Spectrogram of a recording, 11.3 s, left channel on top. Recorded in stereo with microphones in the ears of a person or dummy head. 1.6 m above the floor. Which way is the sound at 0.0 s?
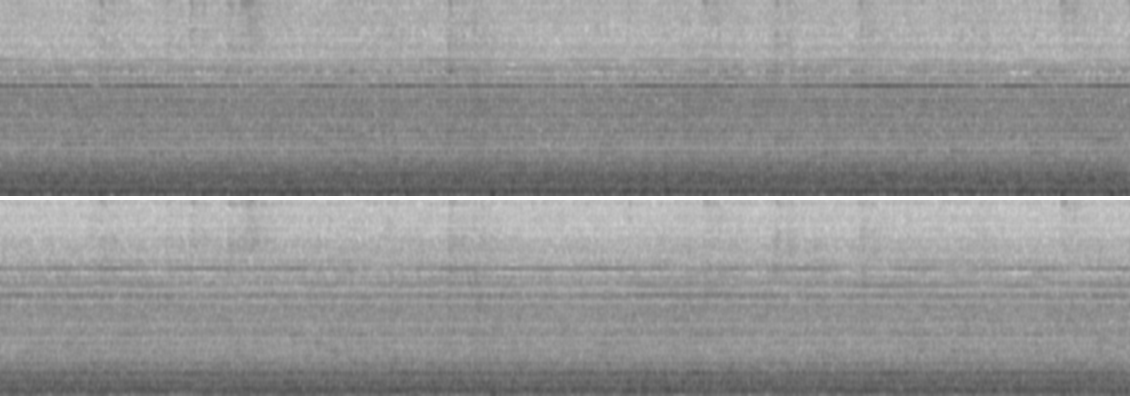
40° left (ahead or behind).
